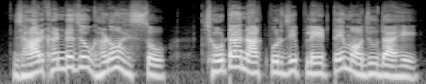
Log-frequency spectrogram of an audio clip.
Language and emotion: Sindhi, neutral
